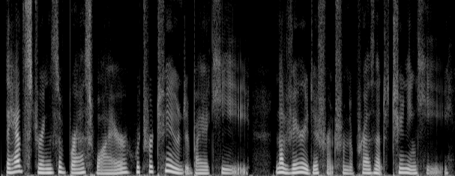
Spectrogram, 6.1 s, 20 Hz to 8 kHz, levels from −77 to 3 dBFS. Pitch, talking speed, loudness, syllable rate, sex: 180 Hz, 200 wpm, -21 LUFS, 4.9 syllables/s, female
